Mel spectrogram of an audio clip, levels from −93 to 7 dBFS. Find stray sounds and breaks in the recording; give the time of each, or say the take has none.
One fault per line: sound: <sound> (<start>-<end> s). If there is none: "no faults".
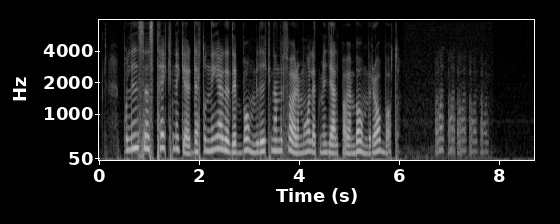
sound: laugh (6.7-7.8 s)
